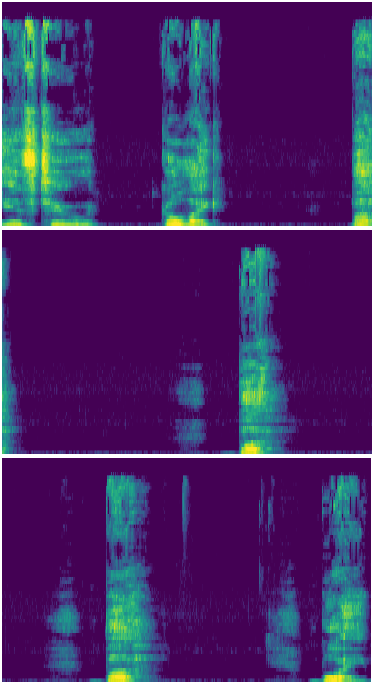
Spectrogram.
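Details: Adult man who stutters deliberately repeating an initial sound as a voluntary stuttering technique; voluntary stuttering (sound repetition).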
